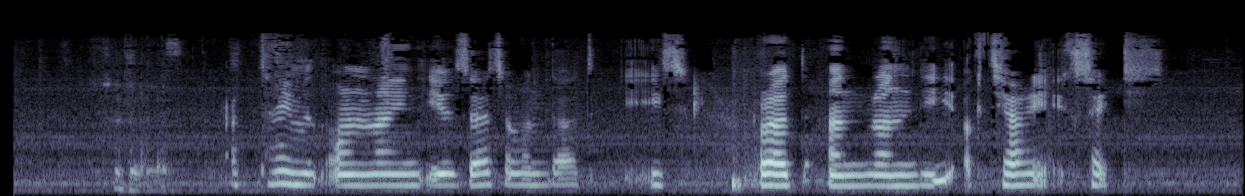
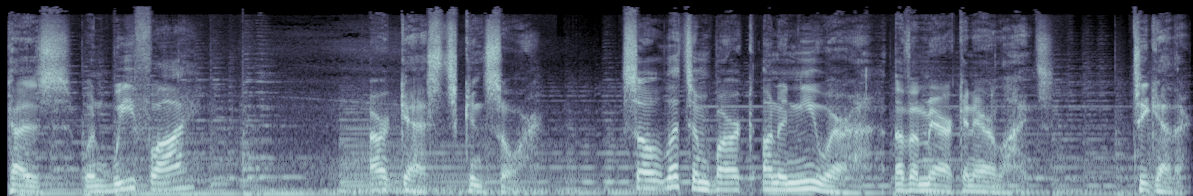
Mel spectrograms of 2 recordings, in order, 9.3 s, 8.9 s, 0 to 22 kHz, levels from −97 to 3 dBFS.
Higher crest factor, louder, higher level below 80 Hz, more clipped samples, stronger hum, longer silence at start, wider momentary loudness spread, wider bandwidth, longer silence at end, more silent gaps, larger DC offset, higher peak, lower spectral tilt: first, 22 dB vs 14 dB; second, -23 LUFS vs -13 LUFS; second, -80 dBFS vs -28 dBFS; neither; neither; first, 0.85 s vs 0.05 s; first, 21 LU vs 15 LU; second, 11 kHz vs 19.5 kHz; first, 0.65 s vs 0 s; neither; neither; about the same, -2 dBFS vs -2 dBFS; about the same, -3.5 dB/octave vs -4 dB/octave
